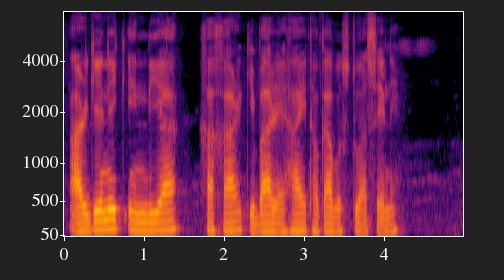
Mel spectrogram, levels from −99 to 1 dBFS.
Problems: none marked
